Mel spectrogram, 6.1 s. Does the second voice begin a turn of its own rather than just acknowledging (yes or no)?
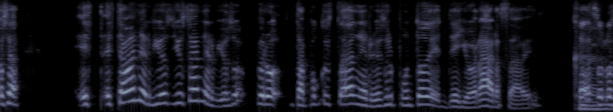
no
